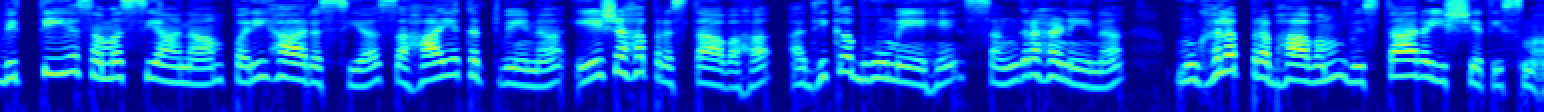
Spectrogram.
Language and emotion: Sanskrit, neutral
